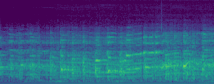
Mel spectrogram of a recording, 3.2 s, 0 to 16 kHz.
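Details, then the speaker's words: 35-year-old mini auto-reverse cassette player plays tinny music far too fast; the motor runs at full speed, its speed unregulated, and the speed preset needs replacing. "इसका आवाज देखो full speed में बज रहा है यह full speed में बज रहा है"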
